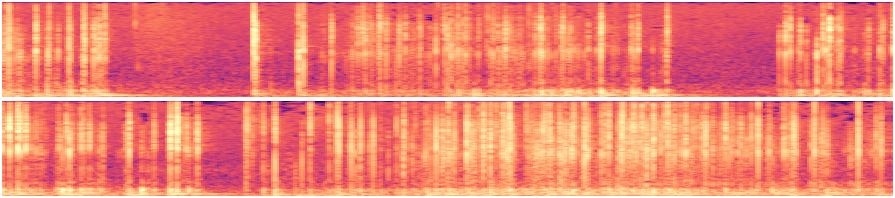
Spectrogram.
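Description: A grey, hollow metal USB condenser desktop microphone with a mesh grille is scratched and tapped with the long nails of both hands. The result is dense, crackly scratching over a deep, boomy low rumble, broken by sharp taps and two brief quieter pauses.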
